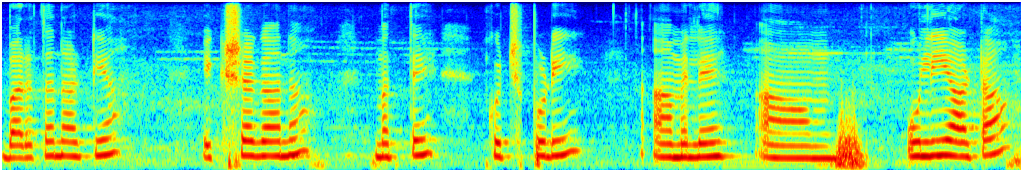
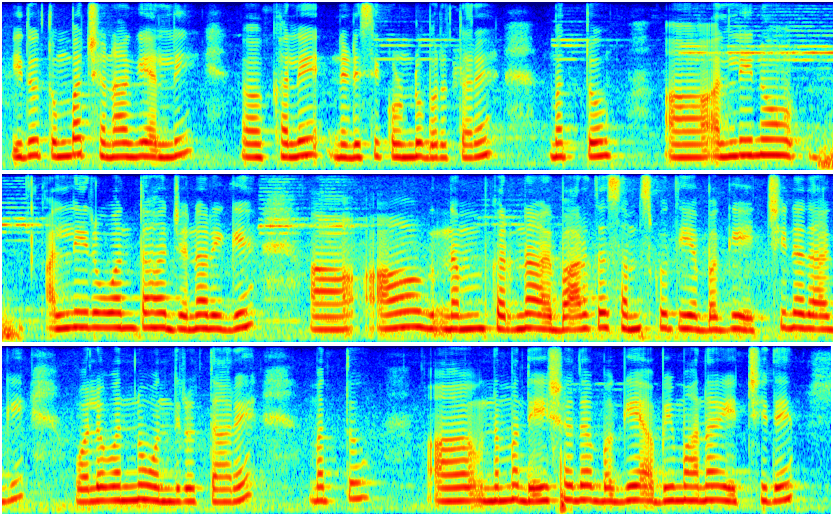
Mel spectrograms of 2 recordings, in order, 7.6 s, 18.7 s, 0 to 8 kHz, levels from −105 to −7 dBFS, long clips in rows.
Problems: background sounds at intervals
